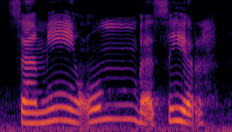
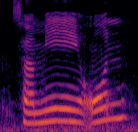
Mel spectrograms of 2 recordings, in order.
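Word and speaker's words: سميع بصير: Jadi kalau kalian membaca sum samiun itu salah. Tapi kalau kalian membaca samium basir itu baru benar.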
